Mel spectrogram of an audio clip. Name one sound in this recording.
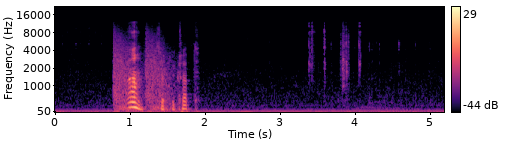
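A pistol fires single shots that echo in a hard-walled room.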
